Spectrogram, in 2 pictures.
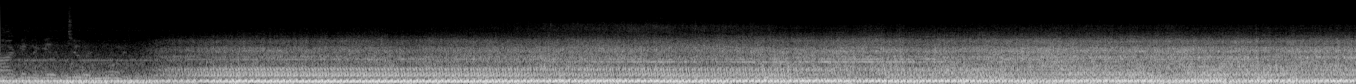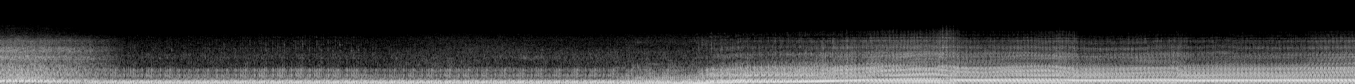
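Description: A 2019 Mustang GT V8 with an H-pipe exhaust idles with a steady, deep burble, shifts to a lower rumble partway through, then revs up with rising, loud exhaust sweeps; no one talks.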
